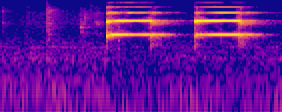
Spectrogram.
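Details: LiPo voltage checker plugged into a battery: two short, high-pitched beeps about half a second apart on connection. It powers up normally before showing total and per-cell voltage.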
